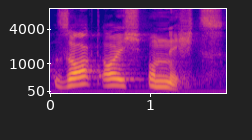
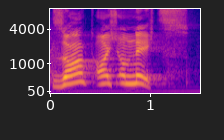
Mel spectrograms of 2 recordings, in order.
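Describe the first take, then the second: First: Casual quote. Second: „Sorgt" betont, langsam und lauter; „Sorgt euch um nichts" langsam und eindringlich zitieren; emphatic quote. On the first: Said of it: "Paulus sagt ganz salopp". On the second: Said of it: "Was machen wir denn?". (nachdrücklich, langsam, mit Betonung auf „Sorgt") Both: Retold or imitated.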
